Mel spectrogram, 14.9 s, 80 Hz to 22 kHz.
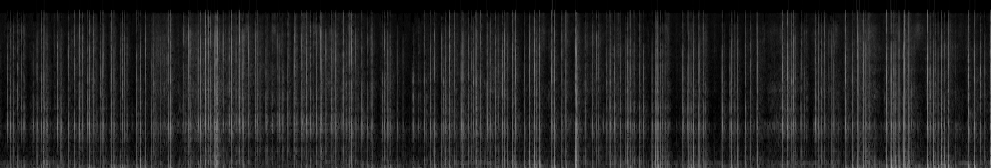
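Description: Long acrylic nails scratch a rolled or folded piece of pale blue, scale-textured iridescent fabric. The result is a dense run of rapid, dry crackling and crinkling scratches that spread from low to bright highs, with a faint steady tone near 1 kHz underneath. The scratching comes in quick bursts with short pauses.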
